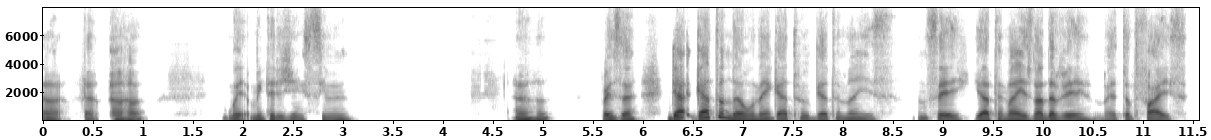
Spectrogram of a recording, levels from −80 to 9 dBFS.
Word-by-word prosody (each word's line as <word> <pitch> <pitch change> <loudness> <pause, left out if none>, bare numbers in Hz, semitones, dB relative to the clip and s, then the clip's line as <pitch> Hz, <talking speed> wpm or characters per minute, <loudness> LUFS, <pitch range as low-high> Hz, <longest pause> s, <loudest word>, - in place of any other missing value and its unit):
Hã - - -1 0.2
a - - -4
aham. 115 0 -1 0.8
Mui 115 -1 -2
muito 115 0 -1
inteligên 100 -4 -2
sim. 110 +4 -7 1.6
Aham, 140 - +1 0.5
pois 155 +2 +1
é. 130 +1 +2 0.3
Ga 205 +7 +8
gato 220 +7 +6
não, 130 - +4
né, 155 +6 0
gato 165 +4 -1
gato 160 +2 -2
é - - -7
mais 165 -5 -6 0.2
não 185 +2 -8
sei, 105 - 0
gato 115 +5 +4
é - - -5
mais 130 -3 +2
nada 120 +1 +4
a - - +5
ver, 110 +2 -1
é 110 -1 -6
tanto 110 0 -7
faz. 100 +1 0
125 Hz, 150 wpm, -21 LUFS, 110-160 Hz, 1.6 s, Ga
